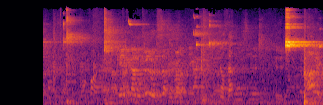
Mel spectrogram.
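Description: Basketball gym ambience at low level: a ball bouncing on the hardwood court and people talking in the hall, with irregular knocks, then a sharp, louder hit near the end.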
